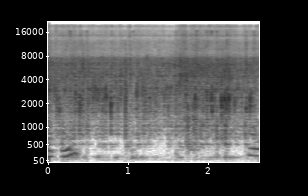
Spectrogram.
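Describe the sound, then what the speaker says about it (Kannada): Mustard seeds and cumin frying in hot oil, a loud close sizzle with crackling pops and some stirring, no talking. "ಸಾಸಿವೆ ಹಾಕೊಂಡು ನೋಡ್ರಿ ಆಮೇಲೆ ಜೀರಿಗೆ ಹಾಕೊಂಡ್ರಿ"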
